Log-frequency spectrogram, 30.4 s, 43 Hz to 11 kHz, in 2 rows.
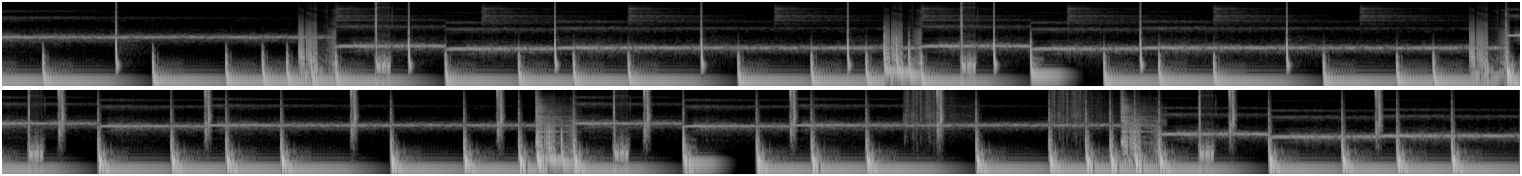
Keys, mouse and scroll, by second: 2.1 alt+right click, 3.2 r, 4.0-7.5 drag, 7.5 right click, 8.1 click, 8.4 alt+right click, 8.8-10.5 alt+drag, 12.1 alt+right click, 12.6-15.8 alt+drag, 15.8 alt+middle click, 16.1 alt+right click, 16.6 alt+click, 18.1-21.1 alt+drag, 22.7 click, 23.0 alt+middle click, 23.4 alt+right click, 23.9-25.9 alt+drag, 25.9-28.5 alt+right drag, 28.5 click.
